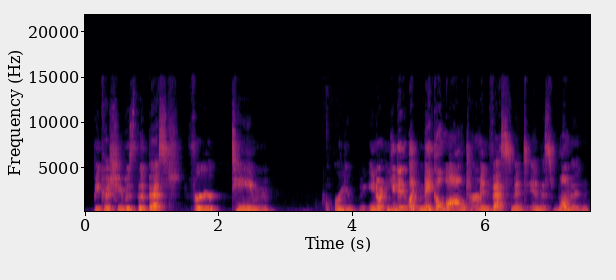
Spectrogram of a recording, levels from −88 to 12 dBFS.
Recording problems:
off-mic speech; far
room echo; very slight; dies away in 0.2 s

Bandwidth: 15 kHz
